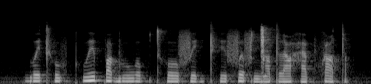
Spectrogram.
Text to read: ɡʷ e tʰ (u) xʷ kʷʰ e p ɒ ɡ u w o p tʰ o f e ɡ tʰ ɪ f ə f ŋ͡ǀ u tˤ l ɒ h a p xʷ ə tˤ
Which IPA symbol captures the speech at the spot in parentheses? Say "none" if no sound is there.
o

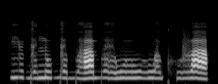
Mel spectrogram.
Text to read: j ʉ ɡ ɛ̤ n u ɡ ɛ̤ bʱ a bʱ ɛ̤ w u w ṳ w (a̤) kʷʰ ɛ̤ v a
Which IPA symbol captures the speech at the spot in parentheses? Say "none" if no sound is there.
a̤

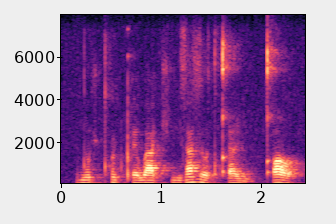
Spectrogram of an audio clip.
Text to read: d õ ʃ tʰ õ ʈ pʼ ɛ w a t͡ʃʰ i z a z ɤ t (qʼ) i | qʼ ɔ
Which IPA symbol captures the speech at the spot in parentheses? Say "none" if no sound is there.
qʼ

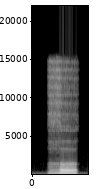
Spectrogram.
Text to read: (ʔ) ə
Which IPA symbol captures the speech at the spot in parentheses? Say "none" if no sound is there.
ɦ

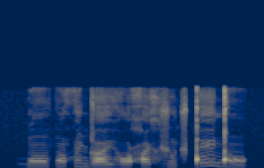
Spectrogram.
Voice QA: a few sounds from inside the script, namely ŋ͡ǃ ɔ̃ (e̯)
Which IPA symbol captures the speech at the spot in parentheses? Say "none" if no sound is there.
none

